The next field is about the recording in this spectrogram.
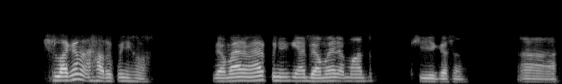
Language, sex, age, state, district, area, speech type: Kashmiri, male, 18-30, Jammu and Kashmir, Kulgam, rural, conversation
